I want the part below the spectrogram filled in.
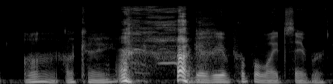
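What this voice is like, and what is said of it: George Lucas impression. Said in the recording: “That was a pretty good George Lucas impression.”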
